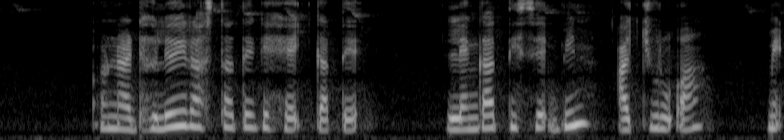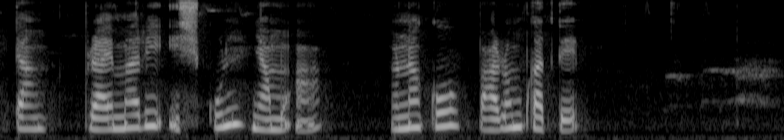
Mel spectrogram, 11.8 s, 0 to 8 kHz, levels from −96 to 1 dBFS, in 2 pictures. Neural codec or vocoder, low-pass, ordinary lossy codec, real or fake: none; none; none; real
